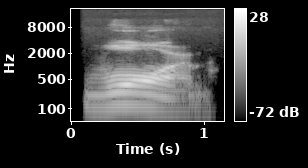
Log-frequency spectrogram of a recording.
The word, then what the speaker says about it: warm: the word once again it's spelled w-a-r-m but English spelling is very tricky so let's look at some words that rhyme with warm and they're spelled differently sometimes first let's look at up here s-w-a-r-m swarm swarm now usually we use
